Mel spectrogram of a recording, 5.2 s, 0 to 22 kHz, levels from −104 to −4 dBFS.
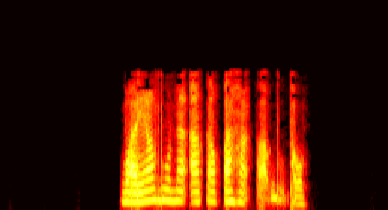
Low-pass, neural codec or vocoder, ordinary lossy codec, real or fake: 5.4 kHz; autoencoder, 44.1 kHz, a latent of 192 numbers a frame, MeloTTS; MP3, 24 kbps; fake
